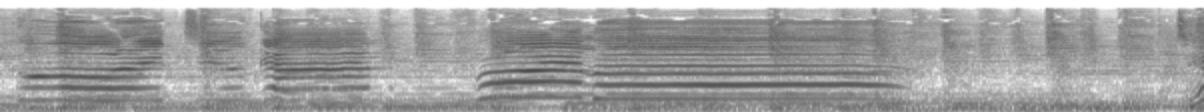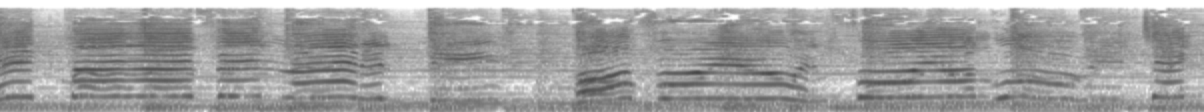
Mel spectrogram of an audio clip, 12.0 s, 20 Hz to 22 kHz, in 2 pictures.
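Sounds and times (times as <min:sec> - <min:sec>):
person singing: 0:00.0 - 0:04.7, 0:05.8 - 0:12.0
acoustic guitar: 0:00.0 - 0:12.0
electric bass: 0:00.0 - 0:12.0.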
